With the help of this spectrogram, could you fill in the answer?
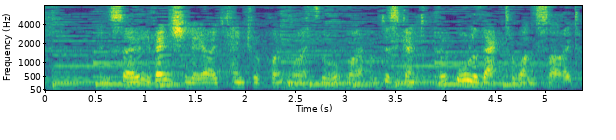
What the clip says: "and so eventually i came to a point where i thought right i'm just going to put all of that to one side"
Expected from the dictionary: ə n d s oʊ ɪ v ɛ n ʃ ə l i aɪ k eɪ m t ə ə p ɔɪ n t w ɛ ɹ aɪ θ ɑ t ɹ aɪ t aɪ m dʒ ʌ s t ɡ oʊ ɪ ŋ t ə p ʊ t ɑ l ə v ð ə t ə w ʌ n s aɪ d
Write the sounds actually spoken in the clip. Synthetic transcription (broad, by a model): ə n s oʊ ɪ v ɛ n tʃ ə l i aɪ k eɪ m t ə ə p ɔɪ n t w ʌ ɹ aɪ θ ɑ t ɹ aɪ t aɪ m dʒ ʌ s ɡ oʊ ɪ ŋ t ə p ʊ t ɑ l ə v ð ə t ə w ʌ n s aɪ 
